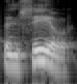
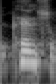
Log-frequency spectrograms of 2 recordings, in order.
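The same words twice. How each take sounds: First: The last syllable has a full, stressed vowel. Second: The last syllable has a short schwa vowel. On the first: The speaker calls it wrong. "We don't have pencil" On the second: The speaker calls it right. "We say pencil"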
